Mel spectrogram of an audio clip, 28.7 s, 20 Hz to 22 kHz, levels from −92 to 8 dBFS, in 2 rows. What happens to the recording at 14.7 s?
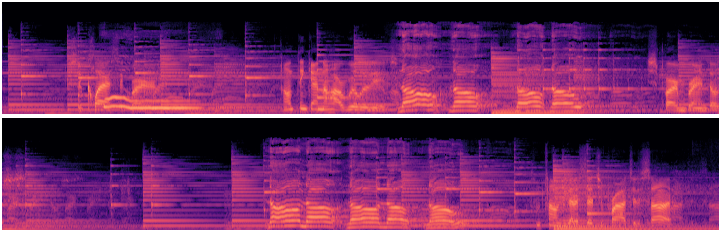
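At 14.7 s the audio is affected by a wrong sample rate, a fault that runs through the whole clip rather than appearing at that moment. Samples are being clocked out slower than they were captured, which fits audio made at 48 kHz played at 32 kHz, so everything runs at about two-thirds speed and sits roughly 7 semitones low. Pitch and tempo fall together by the same ratio, which separates this from a pitch shift or time-stretch, where one changes without the other.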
